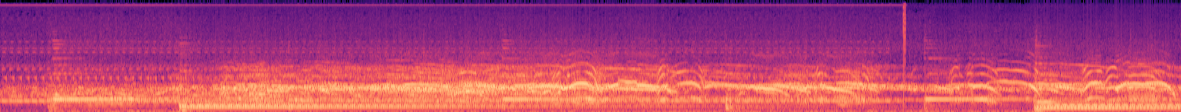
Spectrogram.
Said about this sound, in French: la foule crie en ce moment à mort à l'assassin, la minute est épouvantablement bouleversante.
